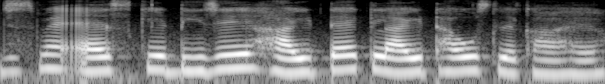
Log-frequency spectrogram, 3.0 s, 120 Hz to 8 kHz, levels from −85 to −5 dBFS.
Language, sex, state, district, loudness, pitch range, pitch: Hindi, female, Chhattisgarh, Balrampur, -13 LUFS, 220-245 Hz, 230 Hz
